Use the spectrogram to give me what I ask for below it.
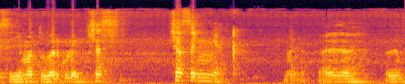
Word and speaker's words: Chassaignac: Muy bien, se pronuncia Chassaignac.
